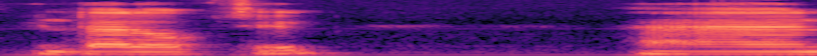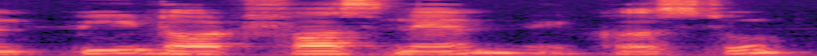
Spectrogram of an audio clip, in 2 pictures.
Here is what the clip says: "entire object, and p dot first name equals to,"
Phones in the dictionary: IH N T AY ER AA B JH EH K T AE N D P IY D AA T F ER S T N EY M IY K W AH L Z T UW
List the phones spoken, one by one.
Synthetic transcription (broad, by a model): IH N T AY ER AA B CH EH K AE N D P IY D AA T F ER S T N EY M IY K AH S T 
